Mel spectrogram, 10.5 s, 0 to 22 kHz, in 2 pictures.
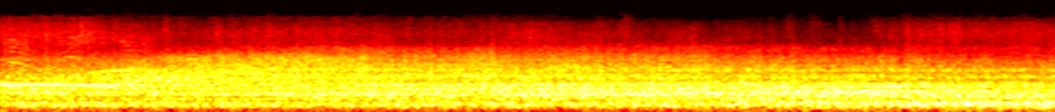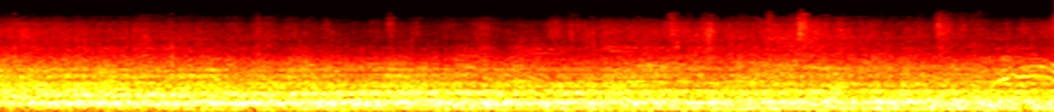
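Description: Red Arrows formation of BAE Hawk T1 jets flying past, a loud, steady rush of jet engine noise that swells in the first second and then sinks lower in pitch as the jets pass.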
